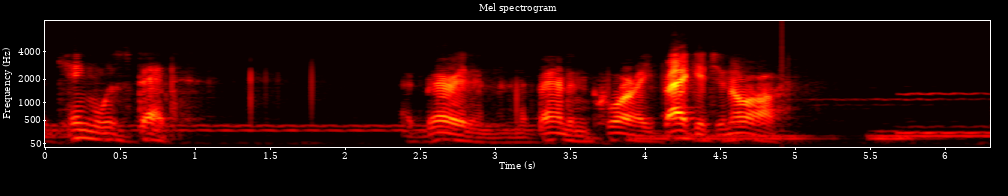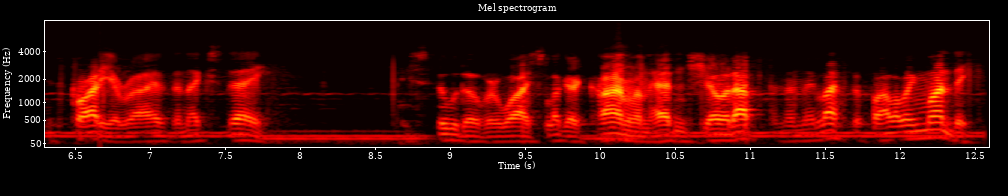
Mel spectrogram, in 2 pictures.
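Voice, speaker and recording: A man's voice: deep voice, moderate pace, pauses often, natural voice. A man acting an obsessed, murderous narrator in a 1940s radio thriller, intense and dramatic. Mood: grim, brooding. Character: obsessed murderous man narrating his crimes, fanatical and menacing. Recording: muffled 1940s radio recording with loud music.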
